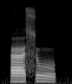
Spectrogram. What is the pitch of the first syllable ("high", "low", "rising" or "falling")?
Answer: high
